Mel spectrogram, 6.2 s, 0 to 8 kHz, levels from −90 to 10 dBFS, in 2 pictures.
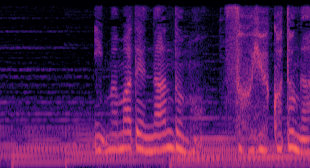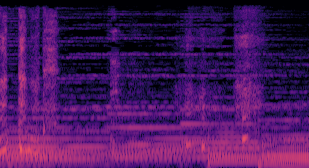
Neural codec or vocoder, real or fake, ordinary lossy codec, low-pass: none; real; none; 7.2 kHz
